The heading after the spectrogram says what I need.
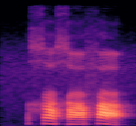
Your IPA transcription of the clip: x ɐ x a f a

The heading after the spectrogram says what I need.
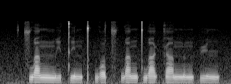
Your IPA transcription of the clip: t͡s w a˦ n m i˨˦ t̪ i˨˩ n t̪ʰ w ɔ˨˦ t͡sʰ w a˦ n t̪ w ä˦ k ä˨˦ n̪ ə˨˦ n p y˥˨ n

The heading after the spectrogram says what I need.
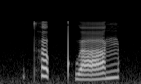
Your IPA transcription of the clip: t̪ʰ ɐ˥ p̚ kʷʰ aː˨˥ ŋ

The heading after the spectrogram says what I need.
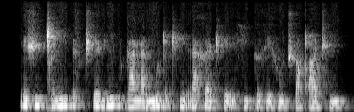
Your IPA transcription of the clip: ɾ e ʃ i ɡ͡ǁ ɜ ŋ i ɠ ə s t͡ʃʼ e ɖ m i b ə ɡ a ŋ a ɾ ə ŋ u ɖ a ʈʰ i r a x ɜ ʈʰ e r x i k ə x e x u t͡ʃʼ u qʼ ɜ t͡ʃʼ i

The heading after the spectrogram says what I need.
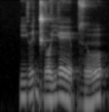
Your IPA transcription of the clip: j ɨ˨˦ d͡ʒ o˨ j eː˦˨ p z ũ˨˦

